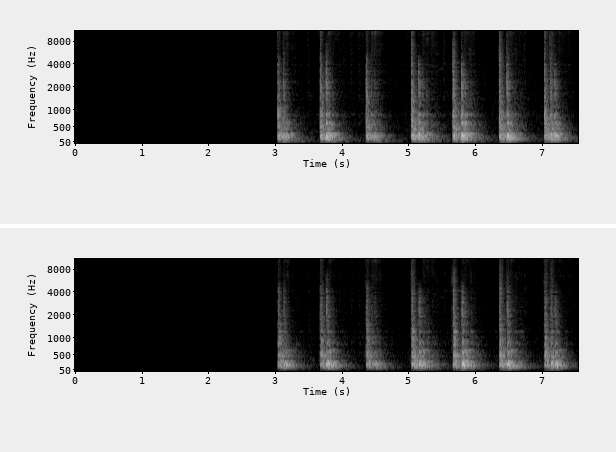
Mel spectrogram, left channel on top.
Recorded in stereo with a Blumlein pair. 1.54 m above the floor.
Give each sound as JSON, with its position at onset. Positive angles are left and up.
{"t": 3.0, "sound": "a rattle", "azimuth_deg": 45, "distance_m": 0.9}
